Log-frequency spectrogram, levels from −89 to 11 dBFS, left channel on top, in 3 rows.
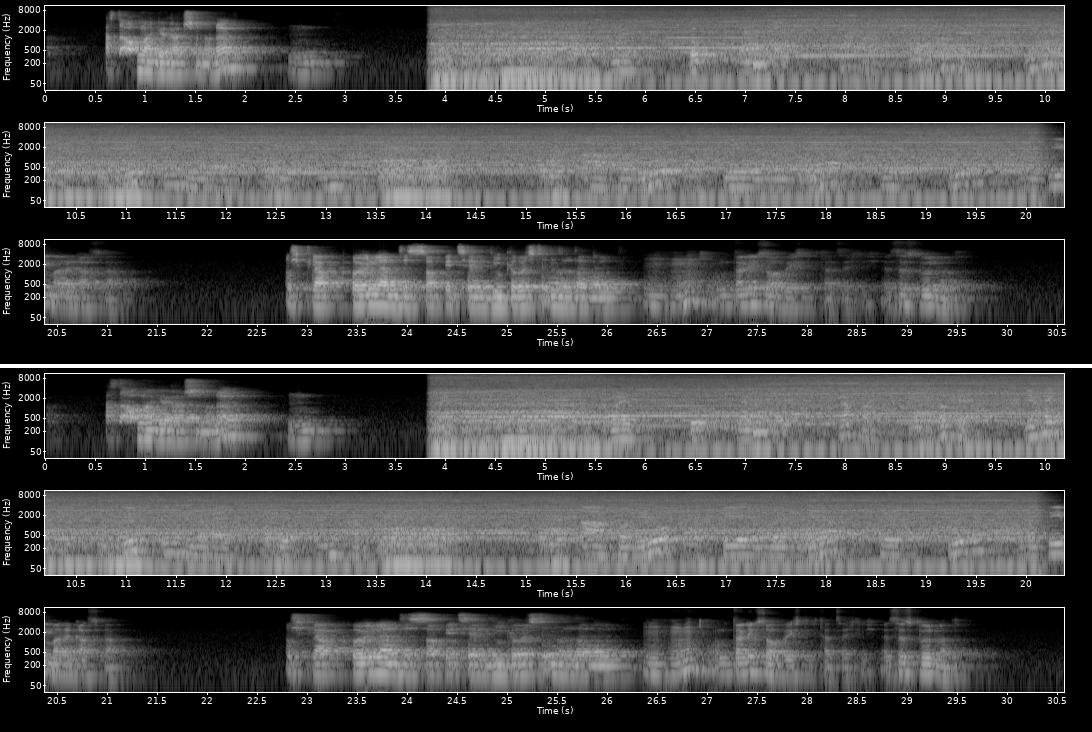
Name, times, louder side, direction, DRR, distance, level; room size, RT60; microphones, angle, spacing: voice 1, 0.6-1.9 6.4-6.6 6.9-7.2 22.8-26.1, left 3 dB, 80° left, 4 dB, 0.4 m, -25 dB
voice 2, 2.4-2.8 3.8-4.1 4.6-5.2 5.5-5.9 6.9-7.2 7.9-8.4 8.9-9.3 9.8-10.3 10.7-13.7 15.5-16.5 17.0-18.2 18.4-18.8 19.2-19.6 19.9-21.1 26.4-29.5, right 3 dB, 75° right, 4 dB, 0.4 m, -32 dB
sound 1, 3.8-20.1, equal, ahead, 0.5 m, -26 dB
2.9 x 2.4 x 3.0 m, 0.96 s
head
